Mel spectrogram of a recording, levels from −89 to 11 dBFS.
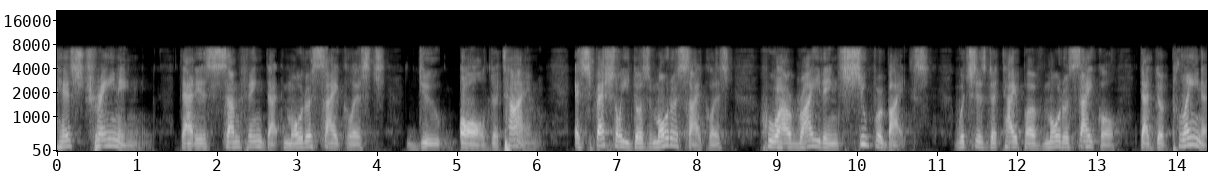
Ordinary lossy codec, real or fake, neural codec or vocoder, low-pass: AAC, 32 kbps; fake; codec, 16 kHz, 4.8 kbps, FACodec; 7.2 kHz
